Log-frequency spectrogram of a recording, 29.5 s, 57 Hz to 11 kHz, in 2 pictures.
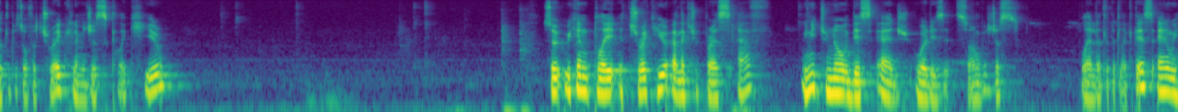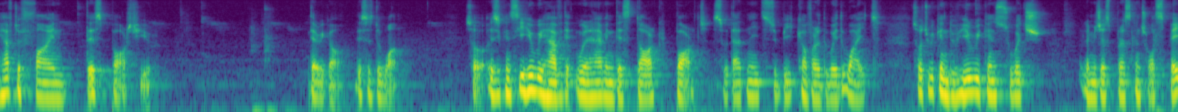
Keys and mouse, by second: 1.1 click, 5.2 click, 6.7 ctrl+z, 7.8 click, 9.1 f, 10.0 click, 15.7 click, 26.9 click.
